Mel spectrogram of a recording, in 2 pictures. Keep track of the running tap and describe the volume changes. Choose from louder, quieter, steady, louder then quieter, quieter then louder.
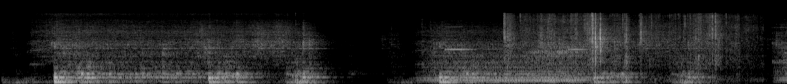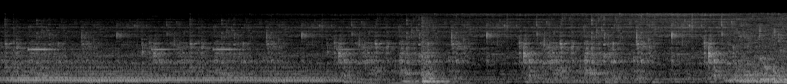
quieter then louder.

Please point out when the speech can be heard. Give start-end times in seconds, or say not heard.
not heard.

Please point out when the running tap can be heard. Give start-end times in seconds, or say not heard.
0.0-15.6.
